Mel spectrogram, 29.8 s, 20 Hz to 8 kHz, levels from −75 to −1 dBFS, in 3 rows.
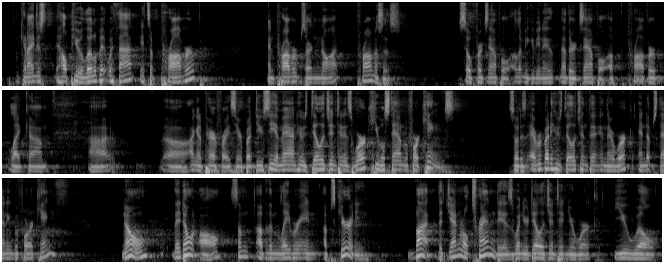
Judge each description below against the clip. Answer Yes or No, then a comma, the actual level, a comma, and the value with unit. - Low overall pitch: Yes, low, 115 Hz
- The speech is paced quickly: No, average, 185 wpm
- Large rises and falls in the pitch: No, average, 3.1 semitones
